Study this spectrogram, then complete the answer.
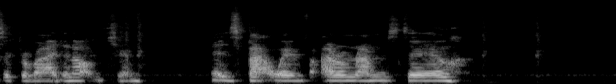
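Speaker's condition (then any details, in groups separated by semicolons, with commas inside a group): Cerebral palsy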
